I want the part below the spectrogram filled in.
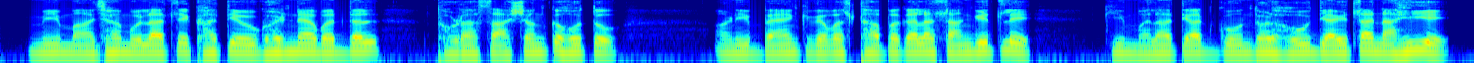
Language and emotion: Marathi, fearful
